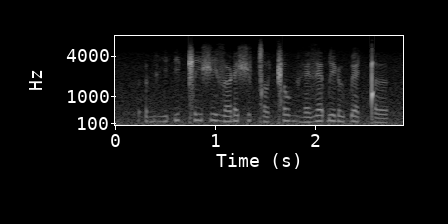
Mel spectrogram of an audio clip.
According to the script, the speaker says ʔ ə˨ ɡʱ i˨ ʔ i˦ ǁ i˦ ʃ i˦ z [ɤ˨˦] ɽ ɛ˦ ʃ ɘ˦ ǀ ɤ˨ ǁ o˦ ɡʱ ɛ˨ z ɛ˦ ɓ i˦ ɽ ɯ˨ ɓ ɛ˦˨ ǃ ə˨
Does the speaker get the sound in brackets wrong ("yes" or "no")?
no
